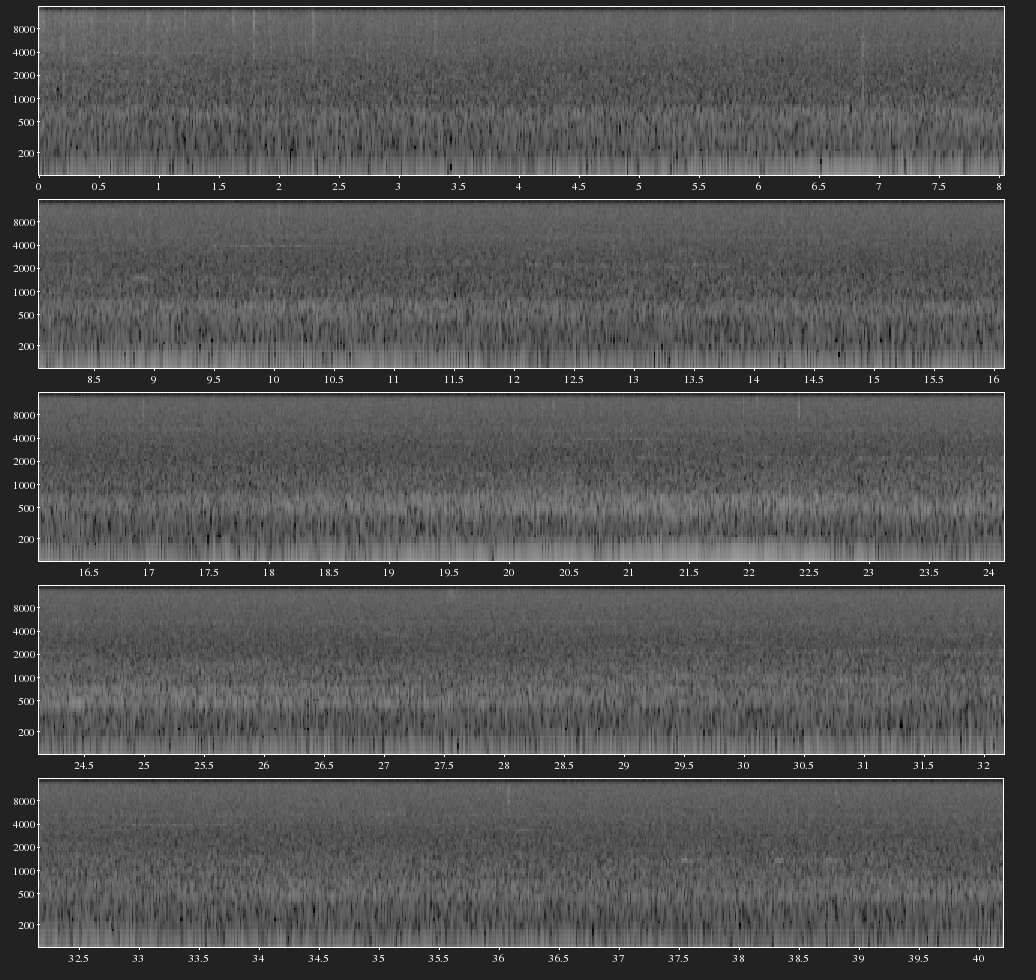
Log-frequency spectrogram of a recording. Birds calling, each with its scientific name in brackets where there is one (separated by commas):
American Crow (Corvus brachyrhynchos)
